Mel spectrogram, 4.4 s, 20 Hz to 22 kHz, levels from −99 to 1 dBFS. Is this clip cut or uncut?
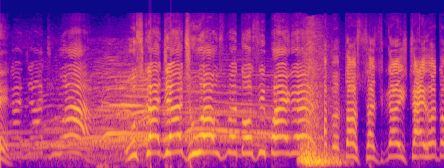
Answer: cut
